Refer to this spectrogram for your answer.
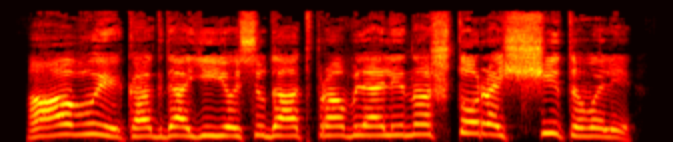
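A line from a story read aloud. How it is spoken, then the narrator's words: Yelling, losing composure. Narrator (Russian): завопил, теряя выдержку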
